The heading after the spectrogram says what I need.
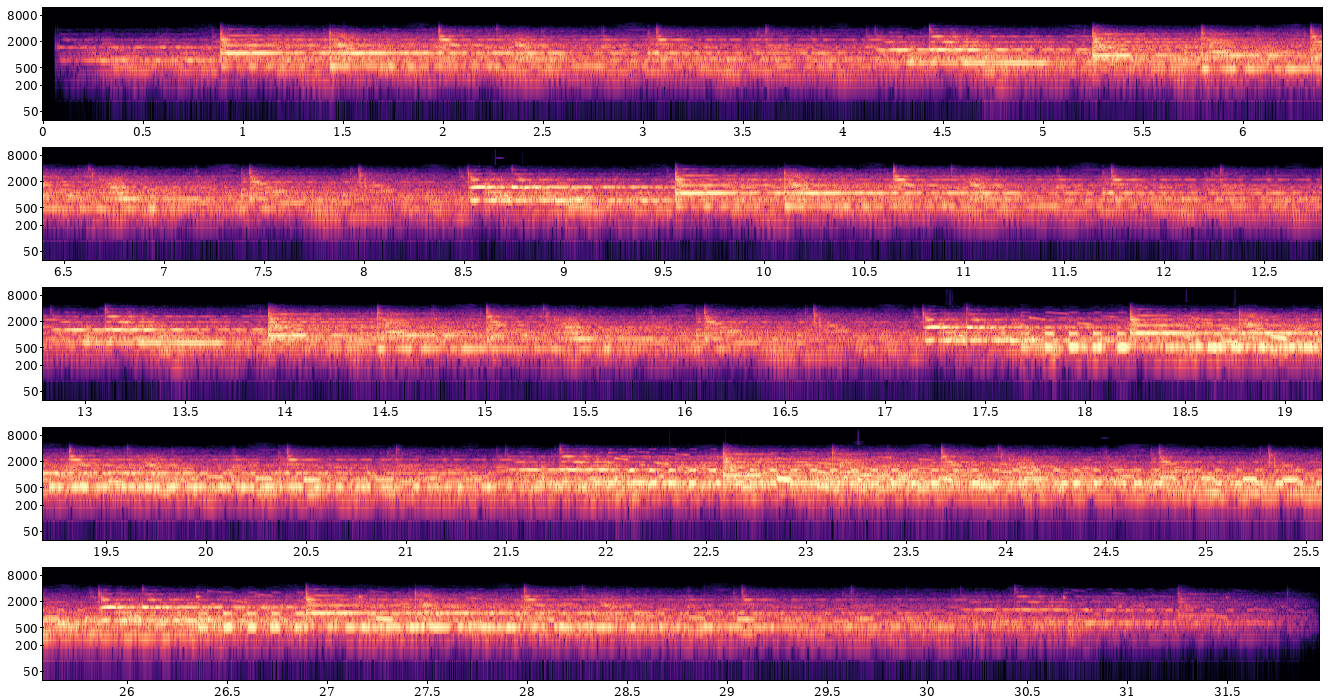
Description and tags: Sounds of a summer breeze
